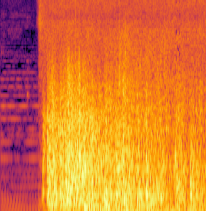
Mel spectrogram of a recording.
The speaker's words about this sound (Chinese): 闷热的夜，令人窒息，一道道闪电划破了漆黑的夜幕，沉闷的雷声如同大炮轰鸣，令人忌恐。很快，外面淅淅沥沥的下起了小雨，雨势渐大，最后演变成了一场瓢泼大雨。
